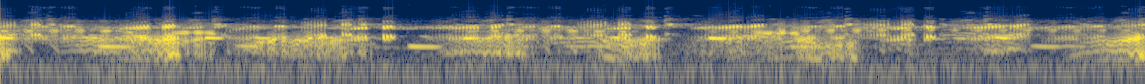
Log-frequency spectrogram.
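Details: Dense frog chorus with many overlapping croaks: raspy pulsed calls between mid and high pitch, short tonal notes scattered throughout, steady and continuous with brief dips in loudness about every second.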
